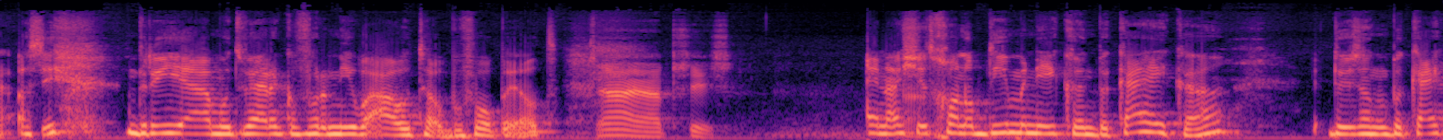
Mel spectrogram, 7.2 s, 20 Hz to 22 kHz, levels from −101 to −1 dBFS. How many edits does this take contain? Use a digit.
0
